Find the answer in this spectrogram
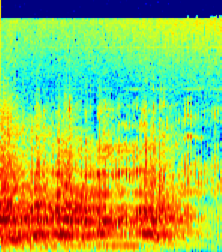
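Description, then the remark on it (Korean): A deep, sustained tiger roar rumbles loudly for about three seconds, swelling slightly mid-way before trailing off, with no voices alongside it. “오, 어, 호랑이 소리가 들리네.”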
